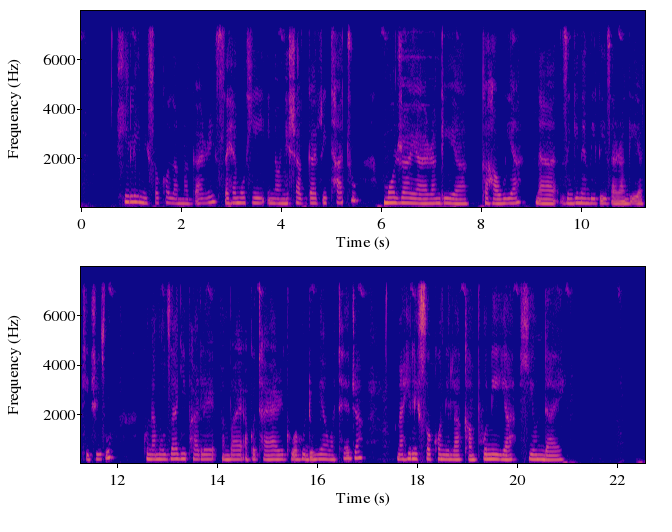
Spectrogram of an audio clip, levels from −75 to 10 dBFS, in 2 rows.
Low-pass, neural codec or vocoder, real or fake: 7.2 kHz; none; real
